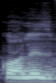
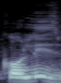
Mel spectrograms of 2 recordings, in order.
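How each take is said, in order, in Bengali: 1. দ্বিতীয় স্বরধ্বনিটি 'eh' এর মতো শোনায়। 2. দ্বিতীয় স্বরধ্বনিটি 'ih' এর মতো শোনায়। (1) "আমরা কলেজ বলি" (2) "আসলে কলিজ বলা উচিত"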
